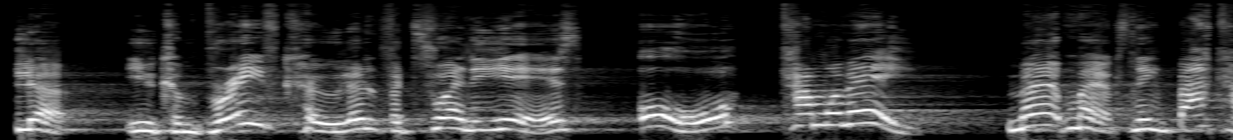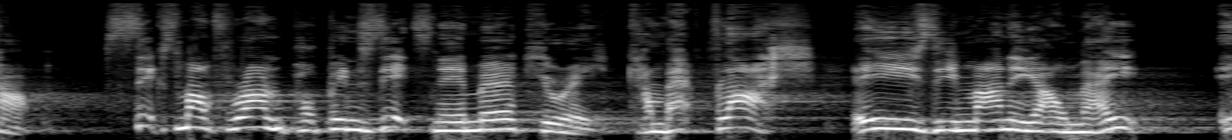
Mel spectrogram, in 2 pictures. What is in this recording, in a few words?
Female Scum, Female One, en; Dialog; Warframe; Solaris Venus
